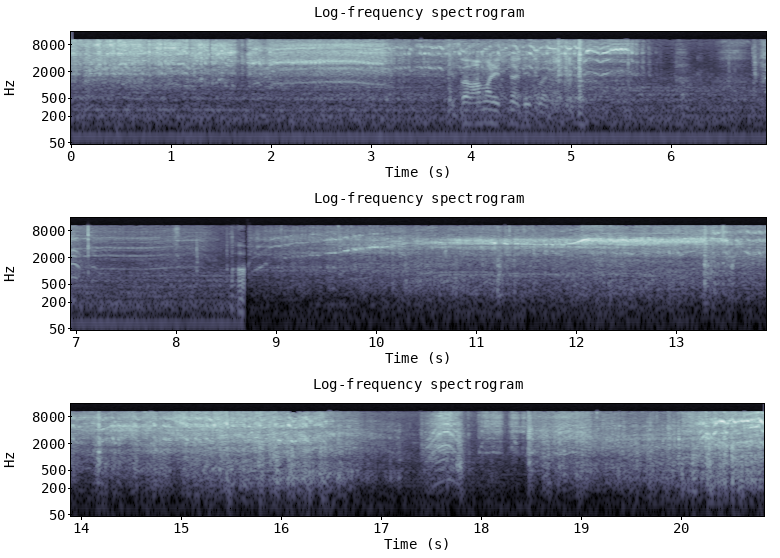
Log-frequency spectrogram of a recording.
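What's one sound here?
Toy car tyres crunch over sand and dirt.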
